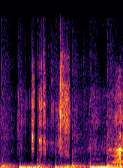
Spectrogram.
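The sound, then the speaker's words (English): Someone chewing a bite of turkey with loud, crunchy mouth noises: a quick series of crackly, crisp bursts over about a second and a half, with no talking. “What it sounds like when you eat a little piece of the turkey.”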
